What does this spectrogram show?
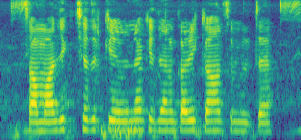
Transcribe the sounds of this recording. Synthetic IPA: saːmaːd͡ʒɪkt͡ʃʰeːt̪ɾkeːnãːked͡ʒaːnkaːɾiːkəɦãːsẽmɪlt̪aɦɛː

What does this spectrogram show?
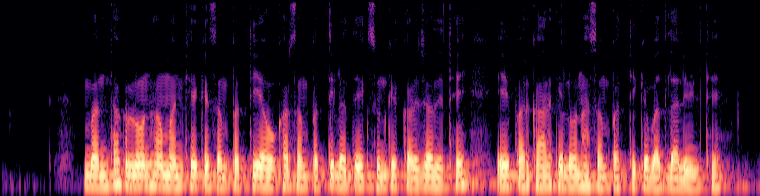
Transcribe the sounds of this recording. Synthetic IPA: bə̃nd̪ʱəkloːnɦãmənkʰekesə̃mpət̪ːiəʋokʰəɾsə̃mpət̪ːiləd̪eːksʊnkekəɾd͡ʒad̪eːt̪ʰeeːpɾəkaːɾkeloːnɦãsə̃mpət̪ːikebəd̪laliːlt̪ʰeː

